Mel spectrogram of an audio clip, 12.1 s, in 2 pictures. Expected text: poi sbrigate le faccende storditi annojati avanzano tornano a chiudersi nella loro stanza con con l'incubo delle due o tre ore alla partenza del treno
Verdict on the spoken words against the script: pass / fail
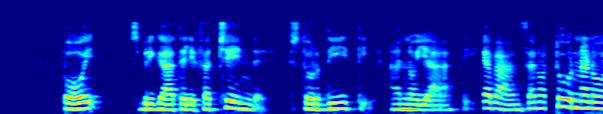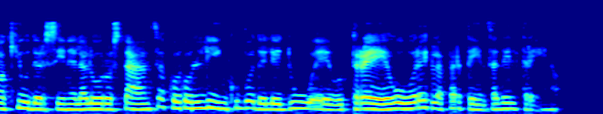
pass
